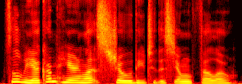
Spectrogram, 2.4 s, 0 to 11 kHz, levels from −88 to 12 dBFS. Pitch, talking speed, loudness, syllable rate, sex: 245 Hz, 270 wpm, -16 LUFS, 6.1 syllables/s, female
